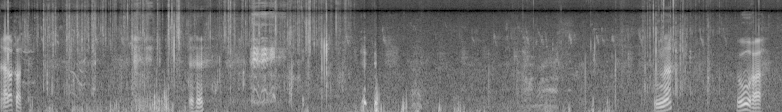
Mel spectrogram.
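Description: Two dogs scuffle and tug over a stick.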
